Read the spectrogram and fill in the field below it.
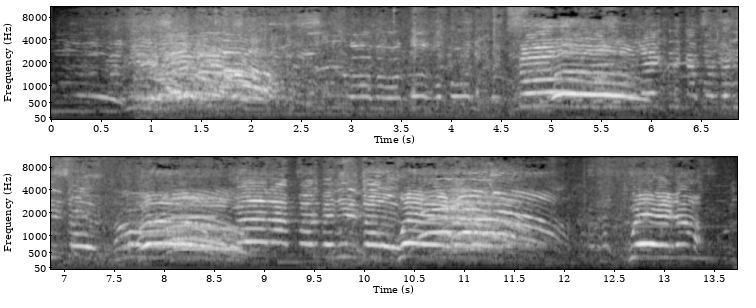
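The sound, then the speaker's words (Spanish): A crowd of voices chants spontaneous protest slogans outdoors at a river festival, against an upcoming project. The chanting comes in loud, repeated bursts, the rhythmic group shouting rising and falling every few seconds over a steady background murmur. “Por eso se volvieron cada vez más comunes las arengas espontáneas en el festival contra el proyecto por venir.”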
